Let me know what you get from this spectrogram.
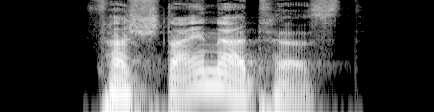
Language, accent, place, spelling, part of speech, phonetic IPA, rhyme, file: German, Germany, Berlin, versteinertest, verb, [fɛɐ̯ˈʃtaɪ̯nɐtəst], -aɪ̯nɐtəst, De-versteinertest.ogg
- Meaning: inflection of versteinern: 1. second-person singular preterite 2. second-person singular subjunctive II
